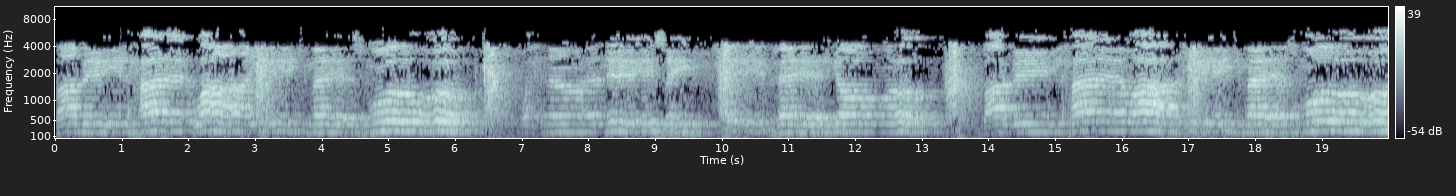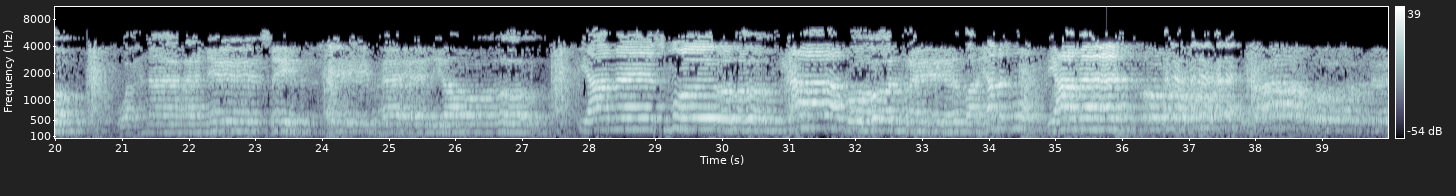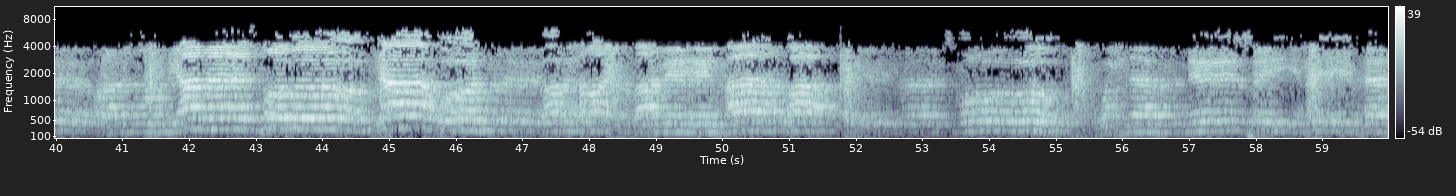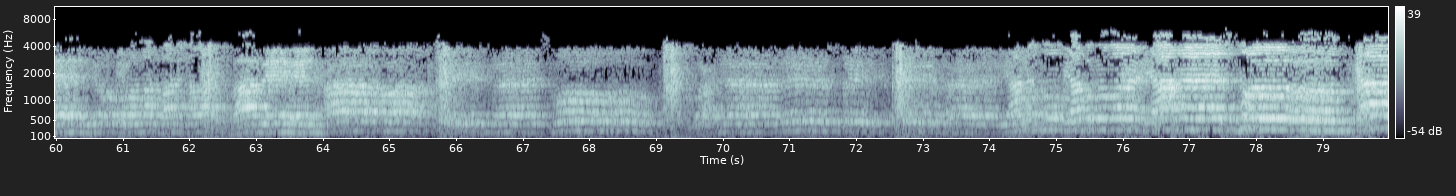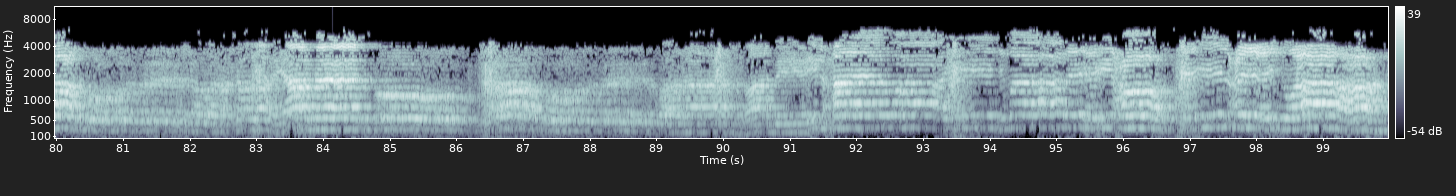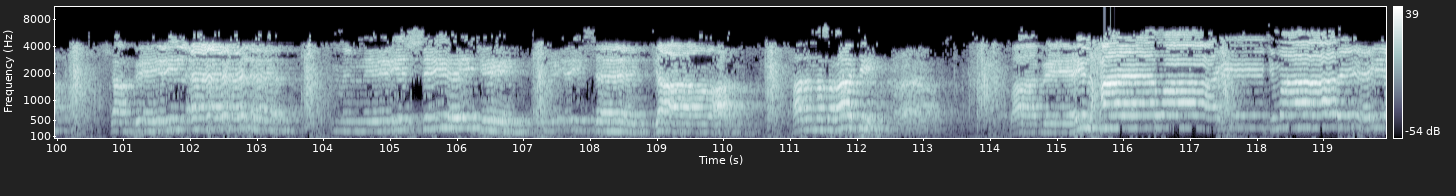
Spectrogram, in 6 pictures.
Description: موقع يا حسين : اللطميات الحسينية باب الحوايج مسموم واحنا نصيح بهاليوم - 25رجب 1421هـ لحفظ الملف في مجلد خاص اضغط بالزر الأيمن هنا ثم اختر (حفظ الهدف باسم - Save Target As) واختر المكان المناسب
